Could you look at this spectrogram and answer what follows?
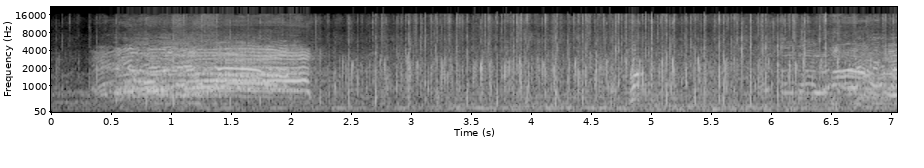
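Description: Festival crowd cheering and applauding after a dance performance, with a loud burst of cheers first, then sustained clapping and scattered shouts mixed with babble.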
